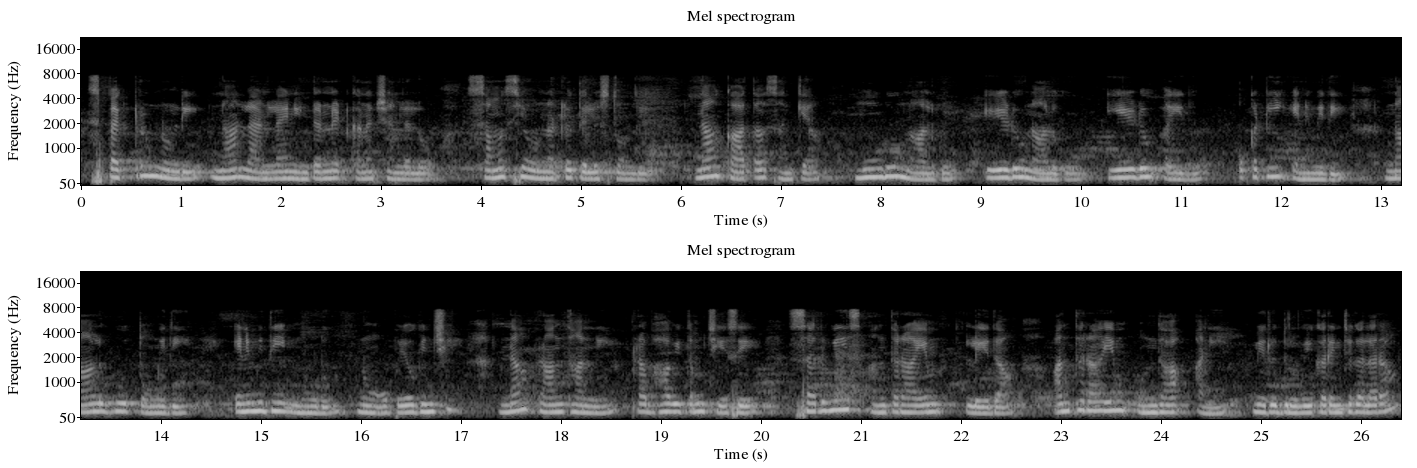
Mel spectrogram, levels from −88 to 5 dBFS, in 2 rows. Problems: none marked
